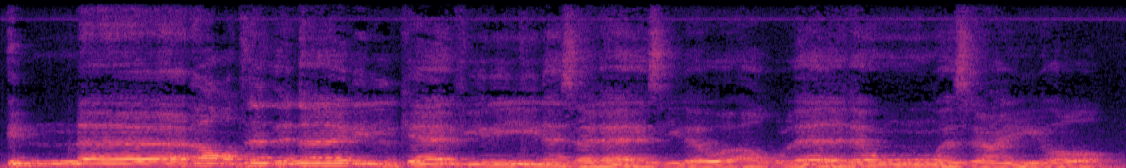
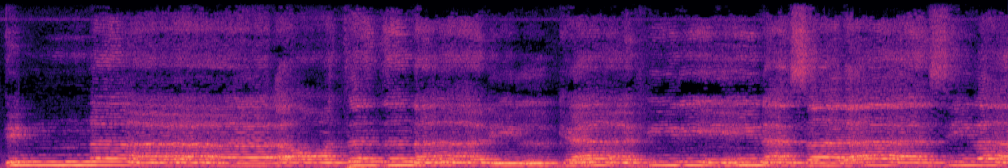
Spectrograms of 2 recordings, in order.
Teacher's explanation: Jadi kalau wasal dibaca, kasar dipendekkan, kalau waqaf dipanjangkan.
